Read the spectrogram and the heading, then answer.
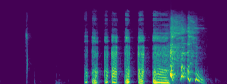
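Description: A man clears his throat up close: a quick run of six short, rough bursts, then a longer voiced, gravelly rumble that trails off. No one speaks.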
